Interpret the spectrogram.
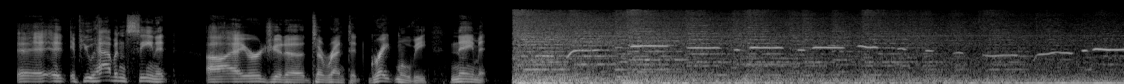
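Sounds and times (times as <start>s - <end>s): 
speech: 0.3s - 5.0s
person whistling a tune: 5.5s - 11.2s
steady low rumbling background: 5.6s - 11.2s.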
